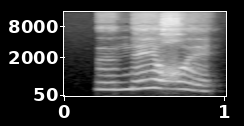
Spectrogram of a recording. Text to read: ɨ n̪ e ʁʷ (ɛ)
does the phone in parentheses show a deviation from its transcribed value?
yes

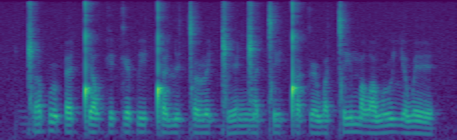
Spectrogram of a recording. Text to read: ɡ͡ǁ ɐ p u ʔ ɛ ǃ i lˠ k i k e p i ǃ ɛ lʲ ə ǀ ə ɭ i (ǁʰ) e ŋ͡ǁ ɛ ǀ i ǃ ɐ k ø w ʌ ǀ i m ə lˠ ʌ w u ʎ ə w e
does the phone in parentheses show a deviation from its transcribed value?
yes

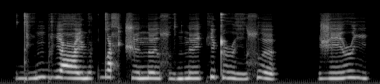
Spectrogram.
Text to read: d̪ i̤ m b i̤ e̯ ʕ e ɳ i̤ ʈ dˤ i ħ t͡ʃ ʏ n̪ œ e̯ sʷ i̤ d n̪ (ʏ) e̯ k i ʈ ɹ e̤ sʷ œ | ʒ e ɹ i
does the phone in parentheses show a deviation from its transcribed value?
no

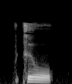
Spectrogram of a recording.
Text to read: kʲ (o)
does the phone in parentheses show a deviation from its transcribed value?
yes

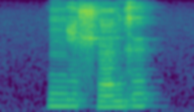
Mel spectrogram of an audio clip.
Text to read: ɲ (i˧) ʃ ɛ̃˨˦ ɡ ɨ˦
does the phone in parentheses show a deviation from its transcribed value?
no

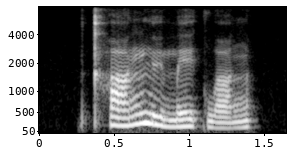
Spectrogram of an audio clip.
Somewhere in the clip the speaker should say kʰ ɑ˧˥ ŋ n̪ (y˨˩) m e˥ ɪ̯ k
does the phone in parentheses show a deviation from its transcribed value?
yes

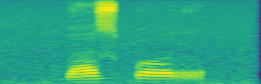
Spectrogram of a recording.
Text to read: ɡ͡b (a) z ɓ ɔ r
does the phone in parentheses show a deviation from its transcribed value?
no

